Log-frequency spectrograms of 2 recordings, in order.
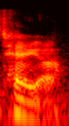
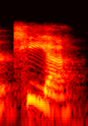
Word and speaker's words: Tea: other thing you know how is the main character's name pronounced T or taya yeah they said it like they said it was taya she was like the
